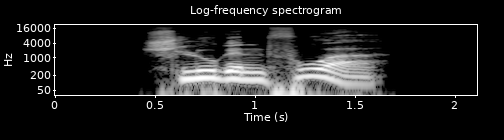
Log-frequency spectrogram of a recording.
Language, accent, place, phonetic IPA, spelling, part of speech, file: German, Germany, Berlin, [ˌʃluːɡn̩ ˈfoːɐ̯], schlugen vor, verb, De-schlugen vor.ogg
- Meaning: first/third-person plural preterite of vorschlagen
